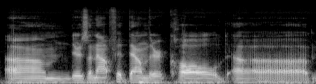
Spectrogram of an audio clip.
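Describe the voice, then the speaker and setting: A man from Ecuador, a guest on a radio show, telling his story in a relaxed, casual way. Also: deep voice, takes it slowly, creaky. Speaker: guest motorcyclist.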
